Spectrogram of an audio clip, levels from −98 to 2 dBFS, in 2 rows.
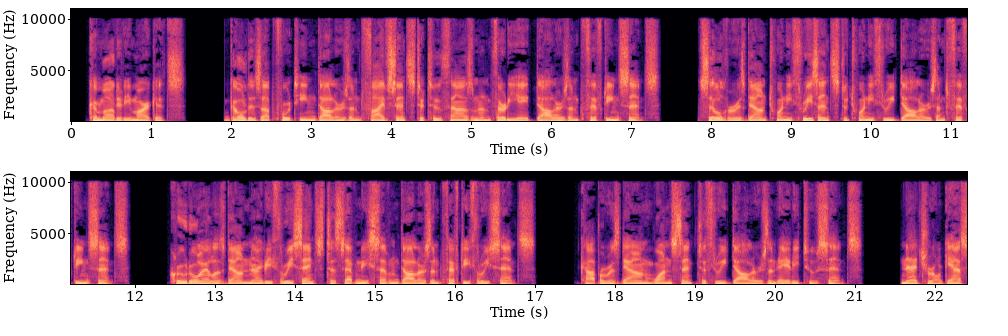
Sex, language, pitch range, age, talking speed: male, English, 95-125 Hz, 50-69, 80 wpm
